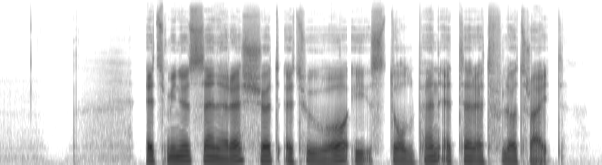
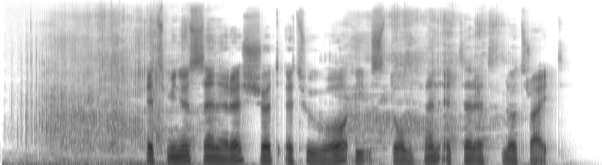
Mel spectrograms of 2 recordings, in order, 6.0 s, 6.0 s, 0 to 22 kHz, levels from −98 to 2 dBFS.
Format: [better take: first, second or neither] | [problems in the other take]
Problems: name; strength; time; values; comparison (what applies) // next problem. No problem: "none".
first | noise reduction (classical method log-MMSE)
